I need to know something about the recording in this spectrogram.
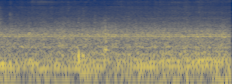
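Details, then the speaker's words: Induction mixer motor tested after replacing its noisy bearing: steady, even hum with no rumble or grinding. Now quiet and healthy. "Titestingin ko na lang po to. Ito na to mga isa mga bossing oh. Tahimik na po."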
